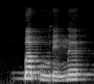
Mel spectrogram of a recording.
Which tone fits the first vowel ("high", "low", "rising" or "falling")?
high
